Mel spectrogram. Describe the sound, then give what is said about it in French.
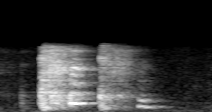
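Forceful kapalabhati yoga breathing exhalations: two strong, sharp, breathy bursts of air followed by a softer third, with no talking. “Soyez bien présent au souffle, au Kapalabhati.”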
